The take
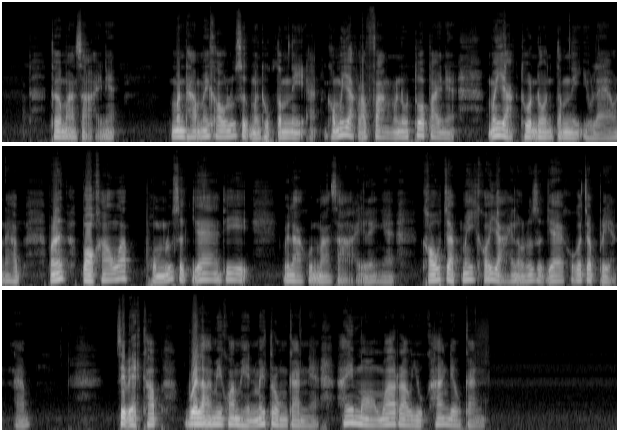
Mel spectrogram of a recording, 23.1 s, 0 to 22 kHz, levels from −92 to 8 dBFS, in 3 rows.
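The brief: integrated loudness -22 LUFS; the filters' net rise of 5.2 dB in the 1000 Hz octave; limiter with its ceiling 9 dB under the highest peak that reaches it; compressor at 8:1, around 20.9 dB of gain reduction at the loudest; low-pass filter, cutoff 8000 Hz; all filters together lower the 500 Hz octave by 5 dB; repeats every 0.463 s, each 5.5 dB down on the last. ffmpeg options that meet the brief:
-af "lowpass=8k,equalizer=f=500:t=o:g=-8.5,equalizer=f=1k:t=o:g=9,acompressor=threshold=-41dB:ratio=8,alimiter=level_in=13.5dB:limit=-24dB:level=0:latency=1,volume=-13.5dB,aecho=1:1:463|926|1389|1852|2315|2778|3241:0.531|0.281|0.149|0.079|0.0419|0.0222|0.0118,volume=25dB"

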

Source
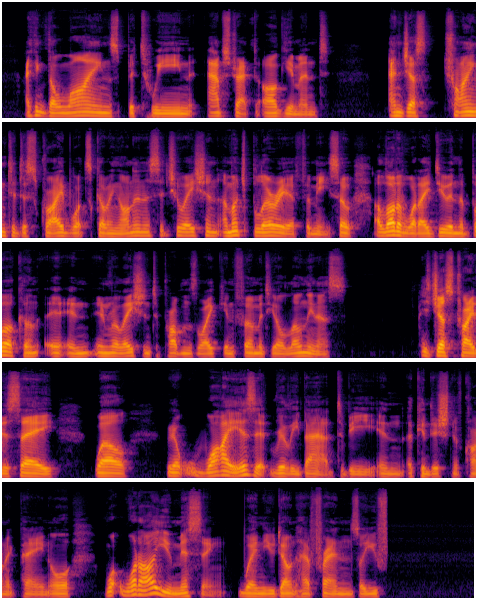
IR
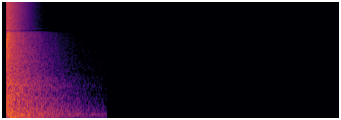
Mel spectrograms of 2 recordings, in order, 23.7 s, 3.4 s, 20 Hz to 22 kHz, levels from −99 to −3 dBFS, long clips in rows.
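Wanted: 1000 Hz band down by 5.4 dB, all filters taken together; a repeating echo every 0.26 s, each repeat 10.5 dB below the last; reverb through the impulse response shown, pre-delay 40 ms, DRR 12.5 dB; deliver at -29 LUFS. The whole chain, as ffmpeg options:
-filter_complex "[0:a]equalizer=f=1k:t=o:g=-7,aecho=1:1:260|520|780:0.299|0.0896|0.0269,asplit=2[a][b];[1:a]atrim=start_sample=2205,adelay=40[c];[b][c]afir=irnorm=-1:irlink=0,volume=-26.5dB[d];[a][d]amix=inputs=2:normalize=0,volume=-0.5dB"

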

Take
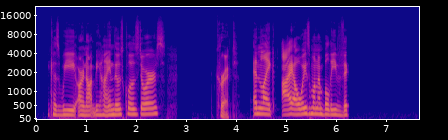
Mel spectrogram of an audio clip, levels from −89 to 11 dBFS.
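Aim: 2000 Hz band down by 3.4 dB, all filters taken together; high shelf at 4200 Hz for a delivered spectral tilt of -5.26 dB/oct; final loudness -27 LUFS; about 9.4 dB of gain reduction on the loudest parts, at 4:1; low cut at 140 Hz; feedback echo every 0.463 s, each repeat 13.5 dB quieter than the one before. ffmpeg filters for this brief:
-af "highpass=140,equalizer=f=2k:t=o:g=-3,highshelf=f=4.2k:g=-7,acompressor=threshold=-32dB:ratio=4,aecho=1:1:463|926:0.211|0.0444,volume=9dB"

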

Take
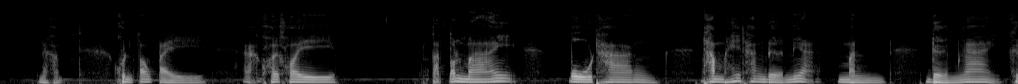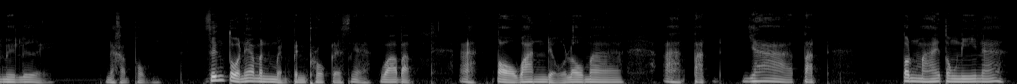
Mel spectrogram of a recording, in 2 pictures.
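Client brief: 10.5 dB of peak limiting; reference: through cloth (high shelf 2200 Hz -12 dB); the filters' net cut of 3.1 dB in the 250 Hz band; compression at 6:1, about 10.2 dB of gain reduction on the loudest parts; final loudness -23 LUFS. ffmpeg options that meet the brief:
-af "equalizer=f=250:t=o:g=-4,acompressor=threshold=-29dB:ratio=6,alimiter=level_in=3.5dB:limit=-24dB:level=0:latency=1,volume=-3.5dB,highshelf=f=2.2k:g=-12,volume=16.5dB"

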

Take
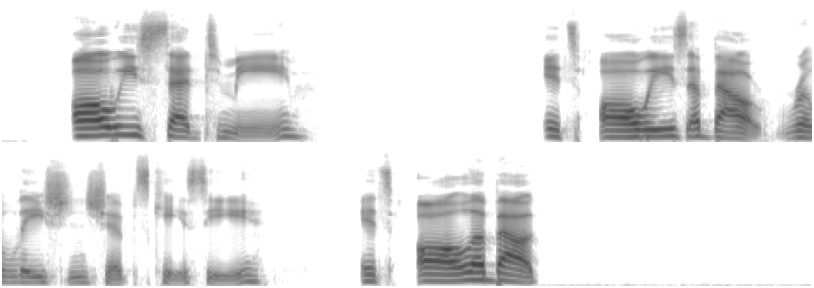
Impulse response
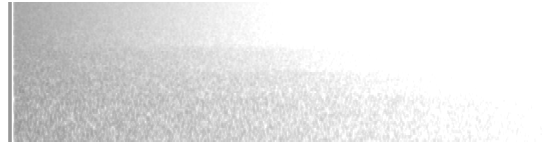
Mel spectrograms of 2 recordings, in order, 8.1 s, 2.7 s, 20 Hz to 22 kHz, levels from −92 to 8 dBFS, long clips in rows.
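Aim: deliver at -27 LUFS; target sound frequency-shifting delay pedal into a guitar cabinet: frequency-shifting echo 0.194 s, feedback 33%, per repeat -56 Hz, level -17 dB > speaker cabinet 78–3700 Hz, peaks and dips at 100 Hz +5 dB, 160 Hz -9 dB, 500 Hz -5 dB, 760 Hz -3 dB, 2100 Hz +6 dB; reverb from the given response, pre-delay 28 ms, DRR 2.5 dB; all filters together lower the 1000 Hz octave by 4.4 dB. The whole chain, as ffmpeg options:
-filter_complex "[0:a]equalizer=f=1k:t=o:g=-3.5,asplit=2[a][b];[1:a]atrim=start_sample=2205,adelay=28[c];[b][c]afir=irnorm=-1:irlink=0,volume=-8dB[d];[a][d]amix=inputs=2:normalize=0,asplit=4[e][f][g][h];[f]adelay=194,afreqshift=-56,volume=-17dB[i];[g]adelay=388,afreqshift=-112,volume=-26.6dB[j];[h]adelay=582,afreqshift=-168,volume=-36.3dB[k];[e][i][j][k]amix=inputs=4:normalize=0,highpass=78,equalizer=f=100:t=q:w=4:g=5,equalizer=f=160:t=q:w=4:g=-9,equalizer=f=500:t=q:w=4:g=-5,equalizer=f=760:t=q:w=4:g=-3,equalizer=f=2.1k:t=q:w=4:g=6,lowpass=f=3.7k:w=0.5412,lowpass=f=3.7k:w=1.3066,volume=3dB"

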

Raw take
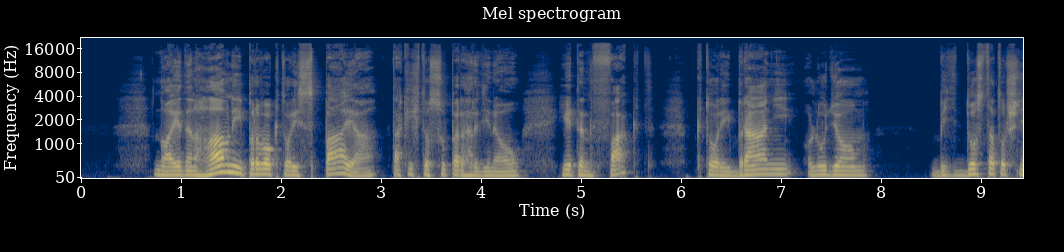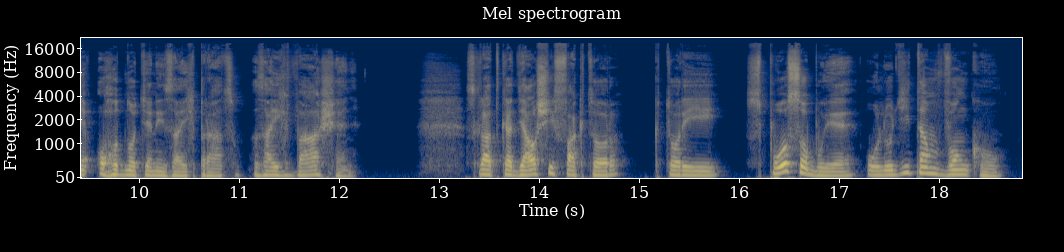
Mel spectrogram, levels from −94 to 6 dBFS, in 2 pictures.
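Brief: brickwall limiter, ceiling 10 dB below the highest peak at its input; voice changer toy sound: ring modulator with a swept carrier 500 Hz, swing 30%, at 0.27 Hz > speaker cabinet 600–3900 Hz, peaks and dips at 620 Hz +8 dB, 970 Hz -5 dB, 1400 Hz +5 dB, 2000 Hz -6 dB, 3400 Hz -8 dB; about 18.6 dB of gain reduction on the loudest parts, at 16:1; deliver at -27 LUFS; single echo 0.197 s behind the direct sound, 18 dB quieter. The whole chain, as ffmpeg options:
-af "acompressor=threshold=-29dB:ratio=16,alimiter=level_in=3dB:limit=-24dB:level=0:latency=1,volume=-3dB,aecho=1:1:197:0.126,aeval=exprs='val(0)*sin(2*PI*500*n/s+500*0.3/0.27*sin(2*PI*0.27*n/s))':c=same,highpass=600,equalizer=f=620:t=q:w=4:g=8,equalizer=f=970:t=q:w=4:g=-5,equalizer=f=1.4k:t=q:w=4:g=5,equalizer=f=2k:t=q:w=4:g=-6,equalizer=f=3.4k:t=q:w=4:g=-8,lowpass=f=3.9k:w=0.5412,lowpass=f=3.9k:w=1.3066,volume=15dB"

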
